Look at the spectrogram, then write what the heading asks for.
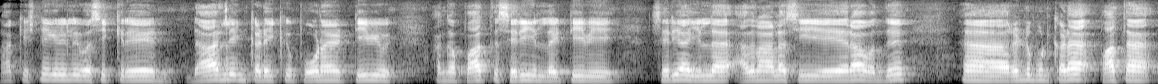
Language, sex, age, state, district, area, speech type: Tamil, male, 60+, Tamil Nadu, Krishnagiri, rural, spontaneous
